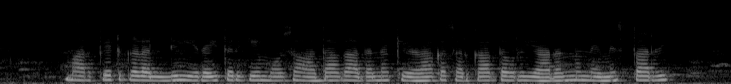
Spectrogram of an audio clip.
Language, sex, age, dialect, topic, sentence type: Kannada, female, 36-40, Dharwad Kannada, agriculture, question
